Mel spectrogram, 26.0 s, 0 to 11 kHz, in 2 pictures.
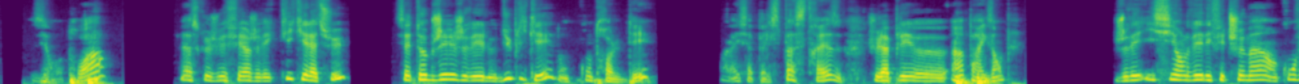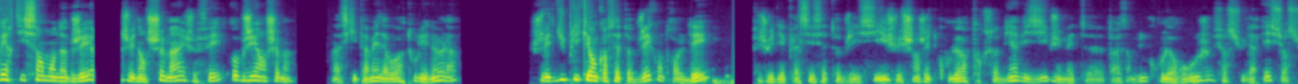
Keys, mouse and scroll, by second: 0.8 KP_3, 0.9 KP_Enter, 1.7 click, 2.3 click, 3.0 click, 6.4 ctrl+d, 8.5 click, 9.7 KP_1, 10.2 KP_Enter, 14.4 click, 16.0 click, 17.5 middle click, 17.5-18.1 scroll down 1, 18.2 click, 20.2 ctrl+d, 20.6-21.9 drag, 24.6 click, 25.5 click.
